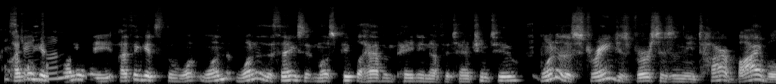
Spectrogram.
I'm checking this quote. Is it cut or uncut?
cut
